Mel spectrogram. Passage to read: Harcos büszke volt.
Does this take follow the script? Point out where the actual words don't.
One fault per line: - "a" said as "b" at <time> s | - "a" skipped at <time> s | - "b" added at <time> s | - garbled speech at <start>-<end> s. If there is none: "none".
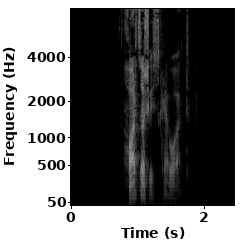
none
